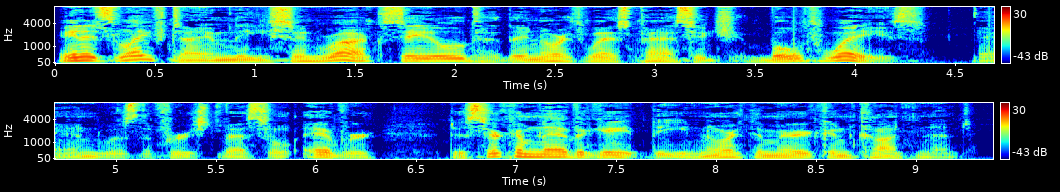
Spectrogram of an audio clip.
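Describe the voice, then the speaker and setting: Man, radio host, scripted narration, lively intonation, gravelly low voice. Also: moderate pace. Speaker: radio host presenting folk music.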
